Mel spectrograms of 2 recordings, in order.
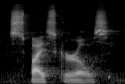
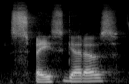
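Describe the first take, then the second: First: It is said in a plain accent. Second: It is said in a Scottish accent.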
